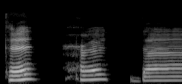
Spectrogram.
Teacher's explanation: لام به اظهار کړي ډېر بیا نه ټینګوي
